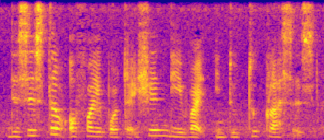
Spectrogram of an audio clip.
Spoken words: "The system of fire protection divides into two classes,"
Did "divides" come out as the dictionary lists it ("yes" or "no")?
no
